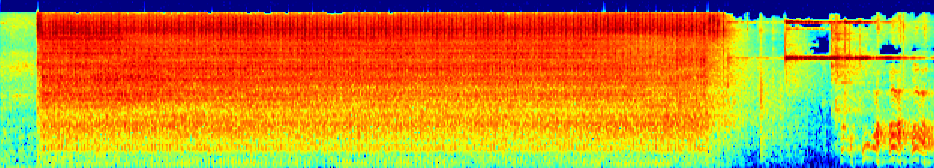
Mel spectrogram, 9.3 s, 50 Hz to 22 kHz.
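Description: Astro 4980 'Big Nasty' .498-shank pneumatic air hammer running flat out for about seven seconds as it drives a ball joint out of the steering knuckle, then cutting off. Sharp metallic clinks and ringing follow near the end.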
